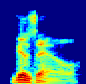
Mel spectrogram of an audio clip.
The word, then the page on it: gazelle: British English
